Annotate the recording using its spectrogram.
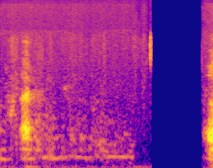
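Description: Near silence, with a faint low hum for most of the first second before it cuts out.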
